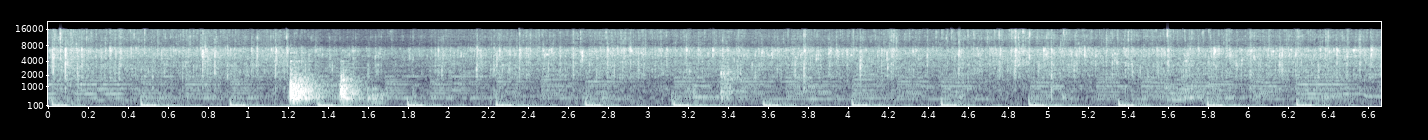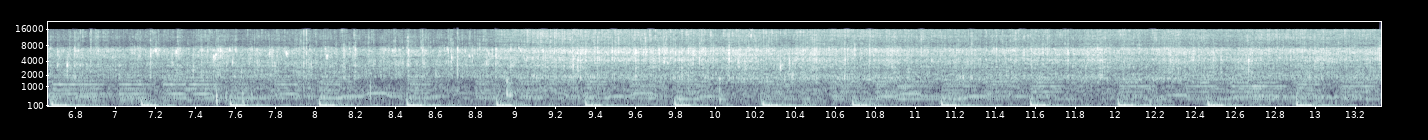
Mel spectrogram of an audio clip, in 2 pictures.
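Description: Diced onion frying in hot butter and rendered beef fat in a pan, with a steady sizzle that grows stronger about nine seconds in. Two sharp knocks a little over a second in.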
